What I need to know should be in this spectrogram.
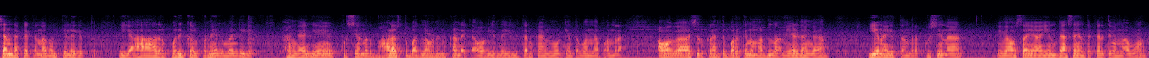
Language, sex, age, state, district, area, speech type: Kannada, male, 30-45, Karnataka, Vijayanagara, rural, spontaneous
